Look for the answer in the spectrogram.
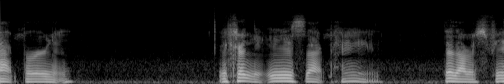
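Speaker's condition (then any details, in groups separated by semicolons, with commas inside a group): Spinal muscular atrophy type two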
